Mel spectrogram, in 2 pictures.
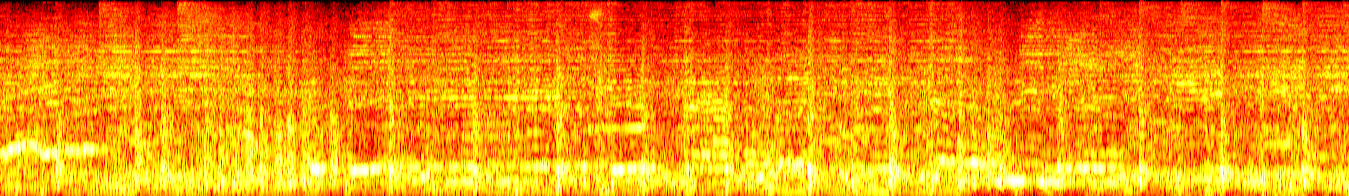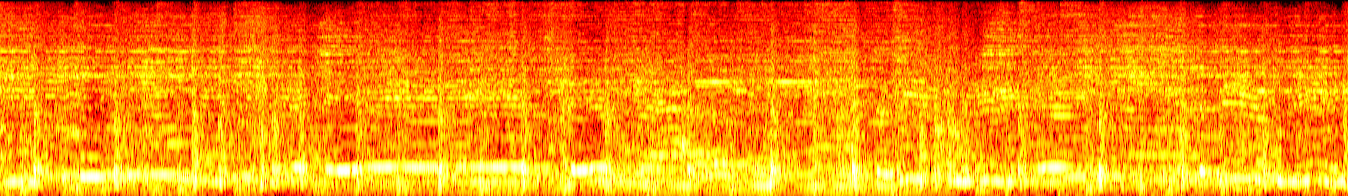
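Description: Live rock band playing loudly and steadily, with drum kit, electric guitar and bass guitar.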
